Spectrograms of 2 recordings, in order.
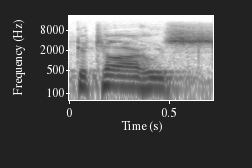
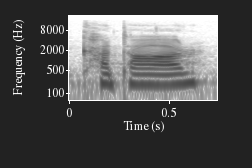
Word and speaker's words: Qatar: I'm liking that he's saying Qatar instead of Qatar, like these idiots were saying before, who were in office. I mean, it's little things, but bare minimum. Thanks for saying it correctly, I guess.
